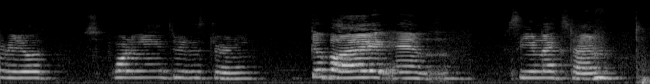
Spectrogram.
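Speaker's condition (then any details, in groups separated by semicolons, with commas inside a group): Cerebral palsy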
